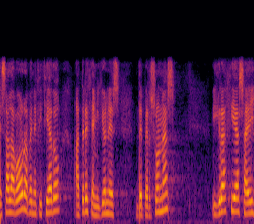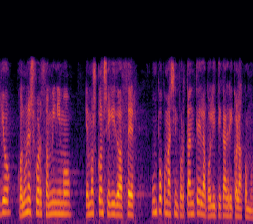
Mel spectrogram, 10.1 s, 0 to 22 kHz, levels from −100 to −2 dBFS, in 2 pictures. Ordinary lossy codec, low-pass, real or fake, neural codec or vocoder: Opus, 24 kbps; 7.2 kHz; real; none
